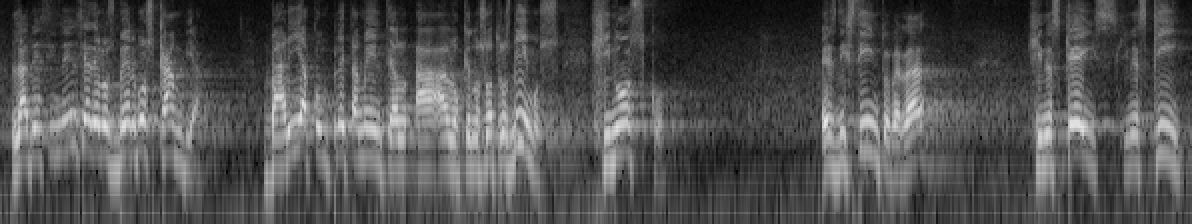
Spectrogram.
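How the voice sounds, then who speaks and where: High-voiced Bolivian man teaching Greek. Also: darkish tone, long reverb tail. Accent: Bolivian Spanish. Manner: patient, repeats points, checks understanding. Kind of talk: classroom grammar lecture.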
